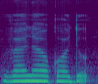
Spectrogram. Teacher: Dəl hərfinin üzərində cəzm var. Qalqala edərək vurğulu tələffüz edirik.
